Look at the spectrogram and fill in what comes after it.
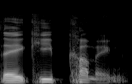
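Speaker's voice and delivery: very deep, low, menacing, ominous narrator voiceover. Recalling anti-immigrant tv ads, the speaker mimics their narrator: ominous narrator voice. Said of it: "That's my narrator voice".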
